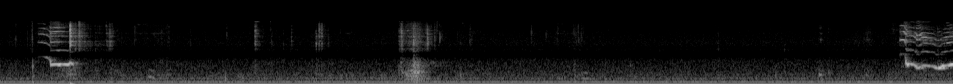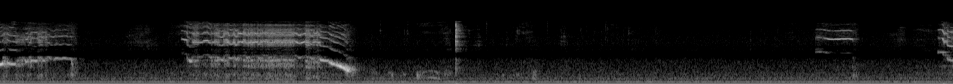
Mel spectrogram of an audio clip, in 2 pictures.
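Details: A 3-year-old male Cavalier King Charles Spaniel cries piteously indoors before eating from his dish. After quiet stretches with soft knocks, two high, wavering whines slide downward, the second longer, then a few more knocks follow.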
